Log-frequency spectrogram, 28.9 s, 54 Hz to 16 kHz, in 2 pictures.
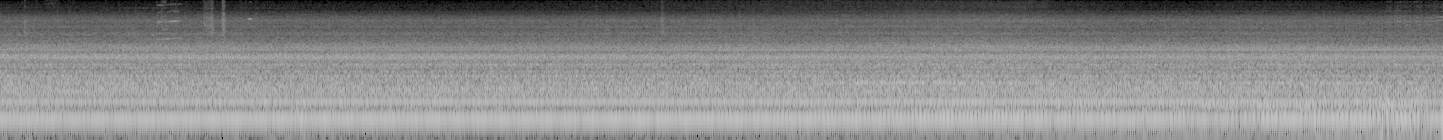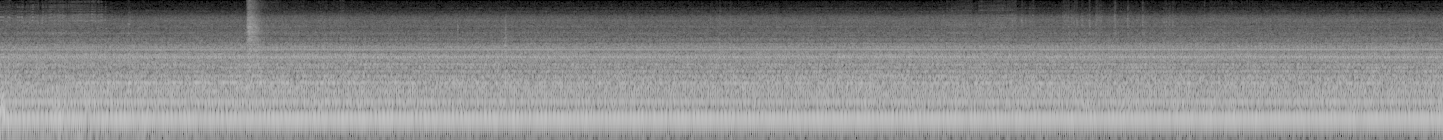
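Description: Vögele Super 1800-1 asphalt paver's diesel engine running steadily as the tracked paver moves slowly under its own power, an even low hum, with one brief sharp click a little past halfway.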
